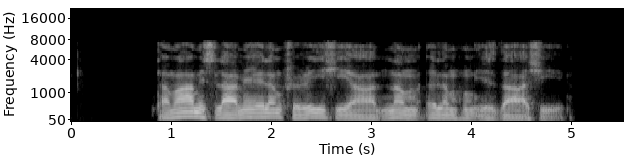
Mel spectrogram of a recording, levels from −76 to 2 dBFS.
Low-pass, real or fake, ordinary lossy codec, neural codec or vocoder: 7.2 kHz; fake; AAC, 48 kbps; codec, 16 kHz, 8 kbps, FunCodec, trained on Chinese and English, 25 frames a second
